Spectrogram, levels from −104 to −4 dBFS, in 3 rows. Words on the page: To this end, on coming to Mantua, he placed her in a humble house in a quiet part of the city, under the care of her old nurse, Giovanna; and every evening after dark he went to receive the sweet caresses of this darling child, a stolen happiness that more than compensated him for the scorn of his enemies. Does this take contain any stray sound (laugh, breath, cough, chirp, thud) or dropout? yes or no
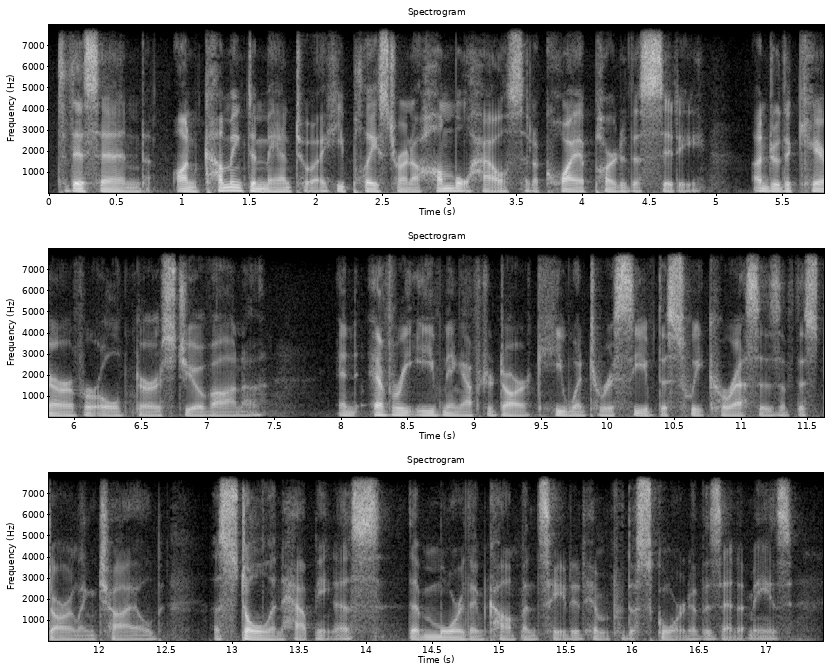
no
